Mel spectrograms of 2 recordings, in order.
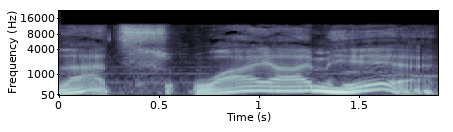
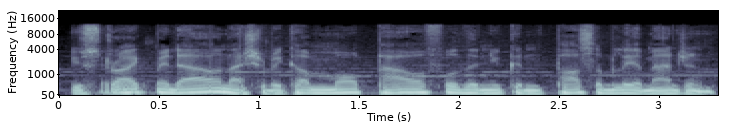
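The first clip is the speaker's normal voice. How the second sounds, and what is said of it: Obi-Wan Kenobi movie character voice. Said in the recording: “that same accent ... I was doing old Obi-Wan Kenobi, and then I switched over to a line from young Obi-Wan”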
